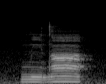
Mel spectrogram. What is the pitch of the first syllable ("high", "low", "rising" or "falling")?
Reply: low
